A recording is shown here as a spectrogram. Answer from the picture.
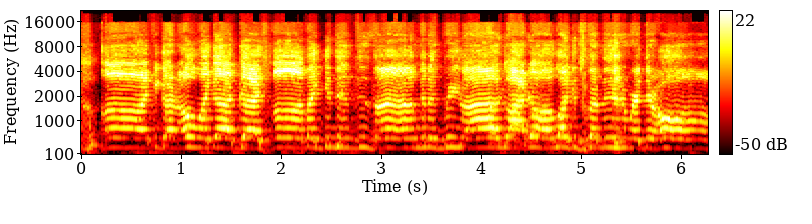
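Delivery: very high, pained, hurting rambling babble. Imitating streamers pressing thumbtack-taped alligator teeth: imitating streamers in pain. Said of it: "So they sit there and be like".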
